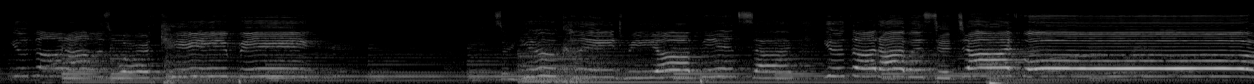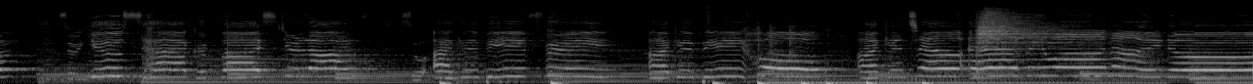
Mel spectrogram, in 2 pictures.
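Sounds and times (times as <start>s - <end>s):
woman singing: 0.0s - 3.5s, 4.8s - 25.0s
piano: 0.0s - 25.0s
drums: 9.9s - 10.4s, 16.9s - 17.3s, 18.0s - 18.5s, 19.6s - 24.2s.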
